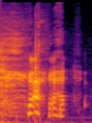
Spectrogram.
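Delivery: loud high laugh; burst of laughter. Real, not acted. Narrator cracking up at the meme in her head. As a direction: crack up mid-sentence.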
